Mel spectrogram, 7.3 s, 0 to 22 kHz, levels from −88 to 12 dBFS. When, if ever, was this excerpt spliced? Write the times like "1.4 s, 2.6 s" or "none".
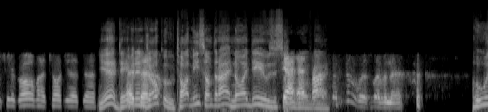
none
